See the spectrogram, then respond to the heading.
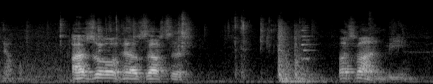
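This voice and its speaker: A man's voice: medium pitch, big pitch swings, slow. A man playing a polite but insistent police inspector in a radio crime play, courteous and controlled as he probes. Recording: noisy old radio play recording.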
